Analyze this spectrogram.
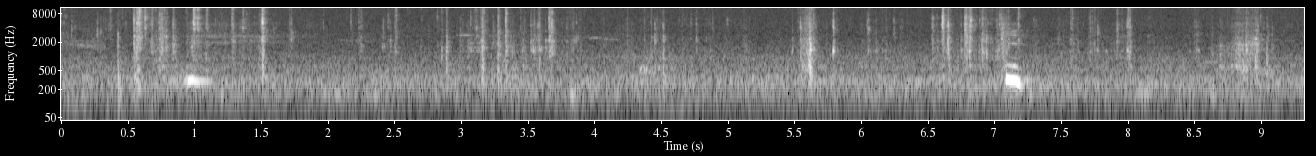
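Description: Faint, scattered clicks and taps of die-cast toy cars being handled and set in place on a plastic toy track, with a brief vocal sound about seven seconds in.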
